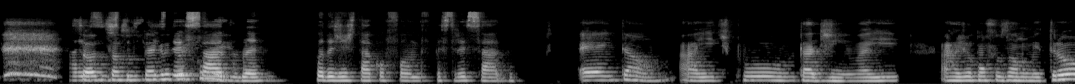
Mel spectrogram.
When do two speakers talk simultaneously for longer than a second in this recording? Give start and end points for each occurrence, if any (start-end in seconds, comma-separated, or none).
0.7-2.3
